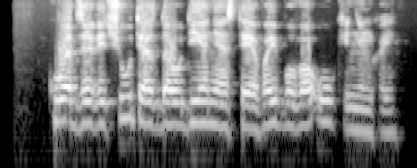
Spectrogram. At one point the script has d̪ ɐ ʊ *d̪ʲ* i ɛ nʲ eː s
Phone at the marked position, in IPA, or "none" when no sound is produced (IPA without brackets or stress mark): d̪ʲ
